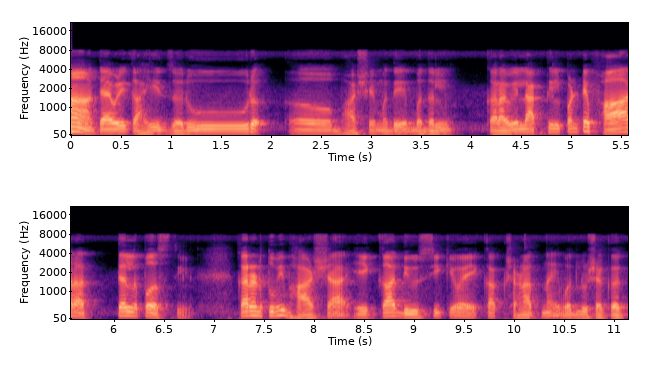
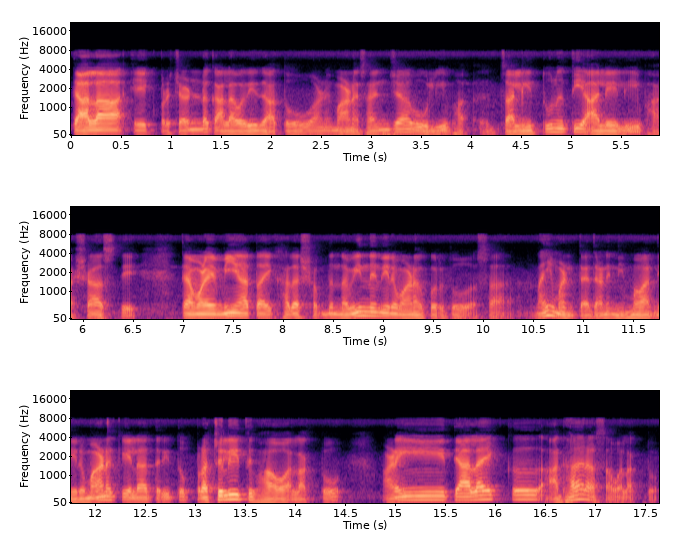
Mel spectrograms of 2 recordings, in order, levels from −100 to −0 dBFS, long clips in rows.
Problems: none marked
